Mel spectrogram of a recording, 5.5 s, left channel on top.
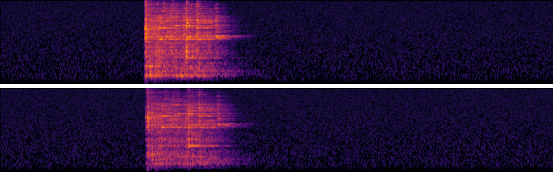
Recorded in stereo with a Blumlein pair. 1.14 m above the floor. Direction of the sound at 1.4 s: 45° left.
